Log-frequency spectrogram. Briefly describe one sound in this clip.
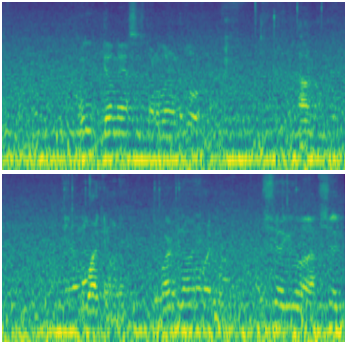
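A man speaks nearby in short, firm phrases.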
